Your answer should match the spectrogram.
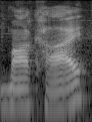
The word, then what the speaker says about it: Makai: like it's like pronounced Makai but it's really just make with an I added to the end the stage Havoc phase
